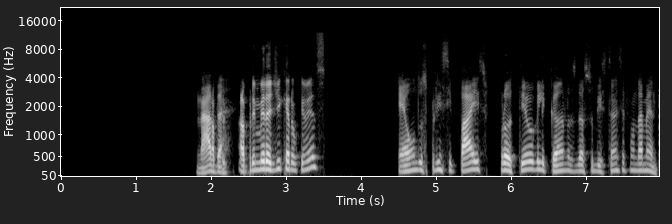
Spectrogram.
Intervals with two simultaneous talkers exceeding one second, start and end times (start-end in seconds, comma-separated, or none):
none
